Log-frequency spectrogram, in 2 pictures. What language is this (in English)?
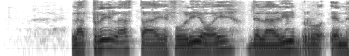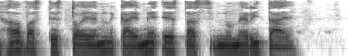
Esperanto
